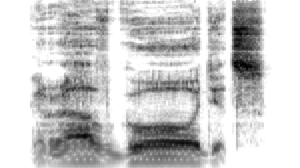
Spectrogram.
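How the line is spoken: Hoarse, hellish distant voice. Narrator (Russian): ответил из глубины хриплый голос, вполне достойный преисподней

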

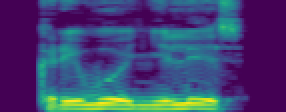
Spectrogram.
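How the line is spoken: Sullen through teeth. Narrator (Russian): процедил бригадир, насупившись

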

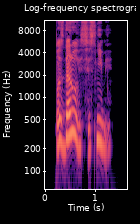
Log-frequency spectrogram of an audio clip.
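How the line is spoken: Snorting. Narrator (Russian): фыркнул Рхин

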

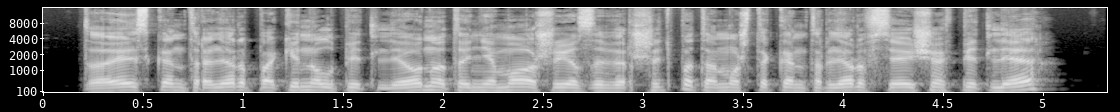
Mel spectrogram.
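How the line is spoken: Plain. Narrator (Russian): спросил Зак

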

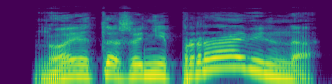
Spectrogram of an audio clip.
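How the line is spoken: Exclaiming. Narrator (Russian): воскликнул Барнаби

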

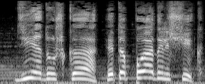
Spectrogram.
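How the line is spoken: Squeaky young eaglet. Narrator (Russian): пискнул орленок

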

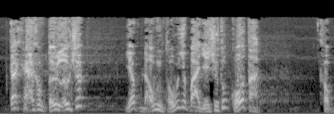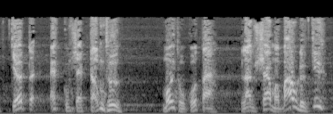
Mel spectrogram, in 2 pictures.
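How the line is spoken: Shouting. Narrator (Vietnamese): Không Trí quát lên

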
